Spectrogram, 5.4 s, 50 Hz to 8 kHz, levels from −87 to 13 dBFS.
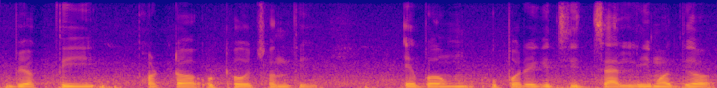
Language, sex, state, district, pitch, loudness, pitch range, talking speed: Odia, male, Odisha, Malkangiri, 115 Hz, -14 LUFS, 110-130 Hz, 100 wpm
